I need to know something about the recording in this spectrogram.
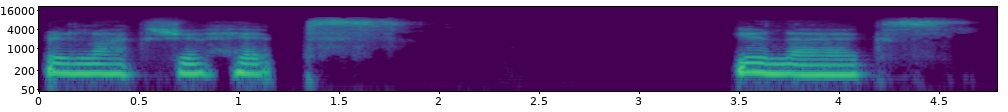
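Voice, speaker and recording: A woman leading a guided meditation, speaking gently and soothingly with long, unhurried pauses. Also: low-pitched, flat delivery, no echo.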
